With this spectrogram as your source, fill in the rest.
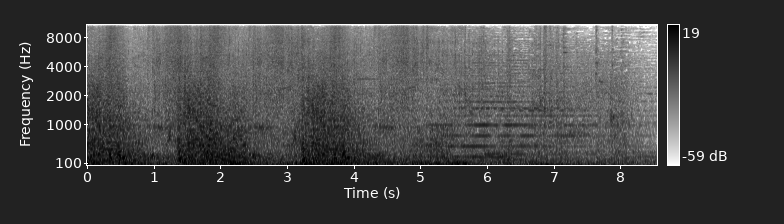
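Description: Incendio fire spell cast in Hogwarts Legacy, a dense roaring whoosh of flame with booming bursts that swell, peak and fade over several seconds, loud and continuous amid game effects.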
